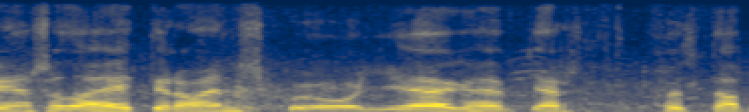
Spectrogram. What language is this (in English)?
Icelandic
